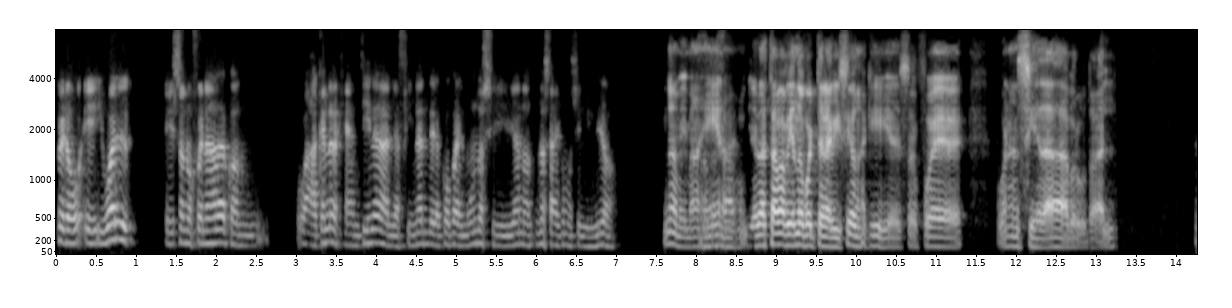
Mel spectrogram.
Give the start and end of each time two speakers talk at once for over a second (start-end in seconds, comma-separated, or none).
none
